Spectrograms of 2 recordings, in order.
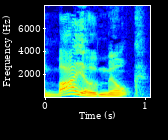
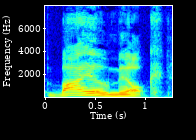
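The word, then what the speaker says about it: Biomilq: Now the pipeline of alt food companies include BioMilk, and it is spelled B-I-O-M-I-L-Q, and when I referenced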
